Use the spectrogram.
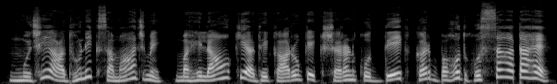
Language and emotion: Hindi, angry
